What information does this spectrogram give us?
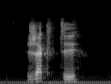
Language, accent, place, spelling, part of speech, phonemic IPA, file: French, France, Lyon, jacter, verb, /ʒak.te/, LL-Q150 (fra)-jacter.wav
- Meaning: 1. to talk, speak 2. to speak (a language) 3. to chat 4. to gossip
